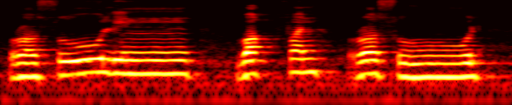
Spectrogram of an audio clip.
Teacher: وقف کی صورت میں دو زیر کی تنوین گر جائے گی اور لام ساکن ہو جائے گی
